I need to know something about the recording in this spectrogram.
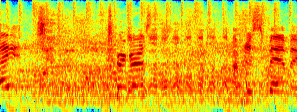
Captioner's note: host laughs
